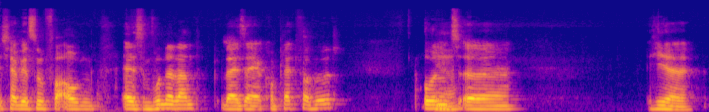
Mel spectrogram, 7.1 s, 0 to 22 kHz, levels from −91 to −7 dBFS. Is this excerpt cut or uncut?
uncut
